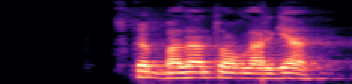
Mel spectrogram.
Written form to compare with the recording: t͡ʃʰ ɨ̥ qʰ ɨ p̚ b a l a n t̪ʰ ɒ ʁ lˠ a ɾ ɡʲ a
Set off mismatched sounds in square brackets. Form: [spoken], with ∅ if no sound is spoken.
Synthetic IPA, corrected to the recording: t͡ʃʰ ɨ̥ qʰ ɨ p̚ b a l a n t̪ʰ ɒ ʁ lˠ a ɾ ɡʲ a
